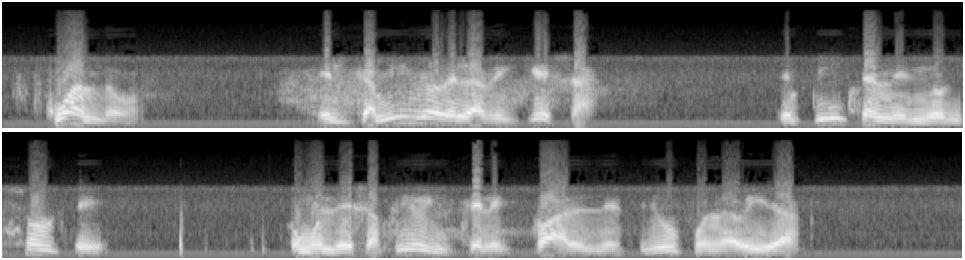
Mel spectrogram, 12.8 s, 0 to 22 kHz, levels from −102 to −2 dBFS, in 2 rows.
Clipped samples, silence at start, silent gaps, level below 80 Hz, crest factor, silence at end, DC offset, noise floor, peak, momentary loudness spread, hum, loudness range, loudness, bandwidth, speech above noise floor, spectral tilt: under 0.1%; 0.1 s; none; -58 dBFS; 14 dB; 1.1 s; under 0.1%; -46 dBFS; -2 dBFS; 9 LU; none; 2 LU; -15 LUFS; 12 kHz; 32 dB; -6 dB/octave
